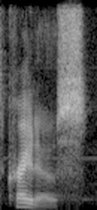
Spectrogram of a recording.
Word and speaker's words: Kratos: It's Kratos. Kratos. You're like adding an extra syllable in the middle of his I'm not name.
